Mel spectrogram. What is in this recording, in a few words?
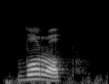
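"вороп", Komi, female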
